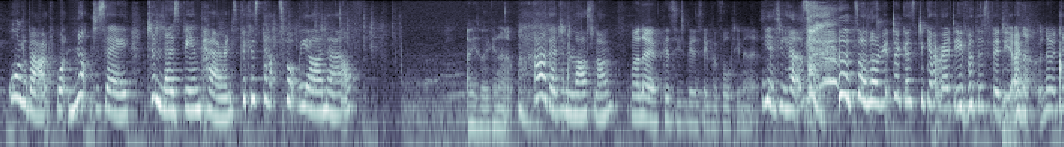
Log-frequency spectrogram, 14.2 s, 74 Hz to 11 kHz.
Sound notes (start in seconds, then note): 5.0 whines; 10.6 laughs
